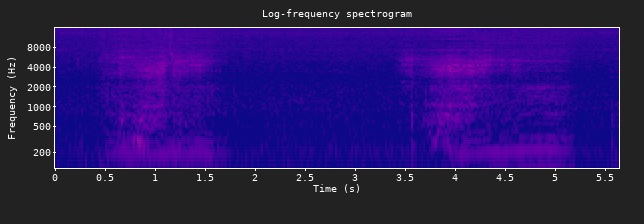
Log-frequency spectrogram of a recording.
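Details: Two slow, rough, rattling breaths in sleep, each a long fluttering snore on the in-breath, in a quiet room, from a sleeping woman; snoring.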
